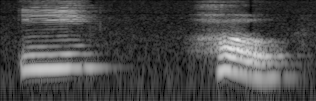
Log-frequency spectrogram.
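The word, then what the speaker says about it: hijo: sound no it's silent so the word for sun which is a really difficult word is ee ho you've got the e from the letter i and then j o makes a ho and so daughter is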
